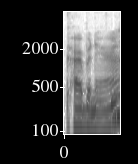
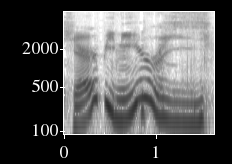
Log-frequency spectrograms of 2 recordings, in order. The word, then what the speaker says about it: carbonara: garlic mac and cheese carbonara yeah that is the correct answer yes carbonara carbonara carbonara how do you say that carbonara is that what I said caribbeanery oh my goodness peppered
